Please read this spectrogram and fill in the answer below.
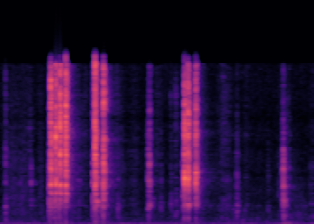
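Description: Sharp plastic clicks from a transforming robot toy's hip joint as its leg is swung up and back: a cluster, a single click, then a quick double.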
